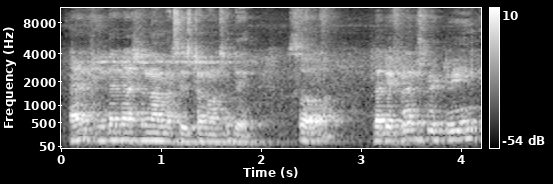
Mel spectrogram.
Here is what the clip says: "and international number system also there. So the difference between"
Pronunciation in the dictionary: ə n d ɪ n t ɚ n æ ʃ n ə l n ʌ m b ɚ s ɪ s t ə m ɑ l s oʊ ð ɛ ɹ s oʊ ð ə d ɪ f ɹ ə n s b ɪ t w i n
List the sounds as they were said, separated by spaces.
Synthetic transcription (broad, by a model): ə n d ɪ n t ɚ n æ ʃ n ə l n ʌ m ɚ s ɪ s t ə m ɑ l s oʊ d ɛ ɹ s oʊ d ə d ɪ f ɹ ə n s b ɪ t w i n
